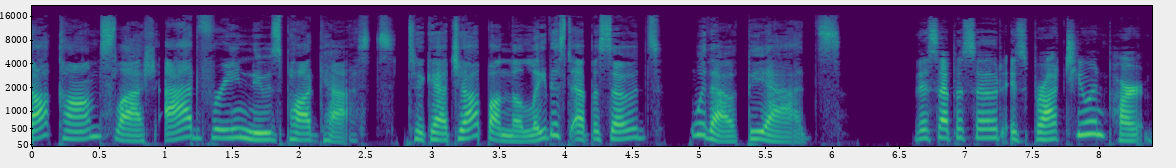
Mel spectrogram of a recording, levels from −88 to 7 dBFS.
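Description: Periodic USB or driver dropouts, 6.79 to 8.29 s: every 0.5 s a blocked driver loses a tiny sliver of speech to silence, heard as regular ticks.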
